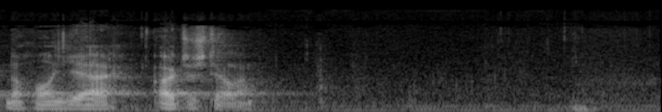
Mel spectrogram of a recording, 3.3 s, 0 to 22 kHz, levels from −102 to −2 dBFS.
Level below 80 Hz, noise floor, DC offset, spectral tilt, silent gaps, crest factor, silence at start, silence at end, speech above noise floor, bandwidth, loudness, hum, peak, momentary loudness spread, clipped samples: -72 dBFS; -69 dBFS; under 0.1%; -4 dB/octave; none; 22 dB; 0 s; 0.15 s; 26 dB; 16 kHz; -43 LUFS; none; -24 dBFS; 24 LU; under 0.1%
